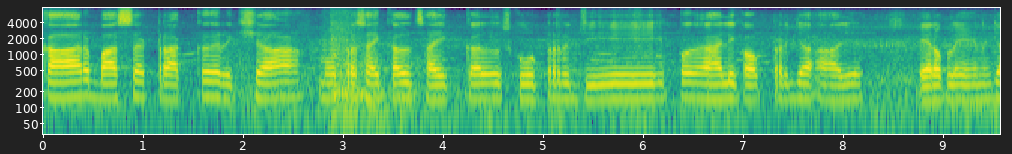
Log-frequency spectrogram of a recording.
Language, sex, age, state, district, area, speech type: Punjabi, male, 18-30, Punjab, Ludhiana, urban, spontaneous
